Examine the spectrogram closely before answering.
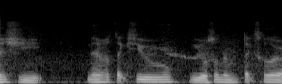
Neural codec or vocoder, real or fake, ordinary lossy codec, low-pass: none; real; none; none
